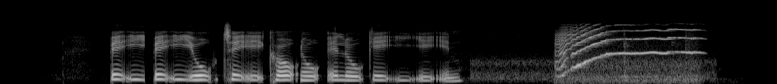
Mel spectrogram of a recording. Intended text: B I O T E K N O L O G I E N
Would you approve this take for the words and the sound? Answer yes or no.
no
